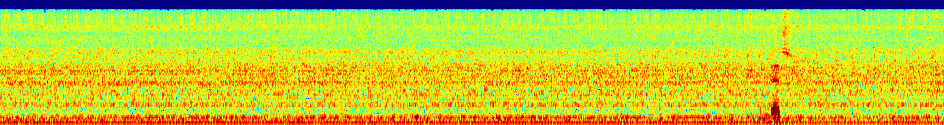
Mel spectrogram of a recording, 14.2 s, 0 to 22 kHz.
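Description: Steady low mechanical hum from the parked 1959 Ford Galaxie, even and unchanging throughout.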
